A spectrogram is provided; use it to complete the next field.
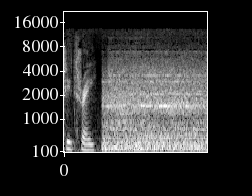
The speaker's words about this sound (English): Monday morning at Dublin Airport, damp and blustery as aircraft taxi to the terminus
